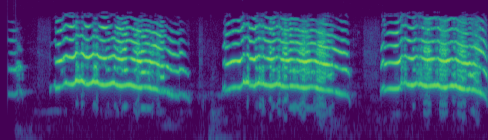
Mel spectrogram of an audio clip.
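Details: A male rabbit mating successfully for the first time gives three long, wavering, whining squeals, each lasting over a second.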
